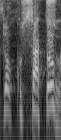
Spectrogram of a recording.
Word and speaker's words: Tokusatsu: O Jaspion Jason é o, provavelmente o personagem mais famoso aí dos, dos, dos seriados aí dos toku, toku, Tokusatsu, como é que fala isso? Tokusatsu.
